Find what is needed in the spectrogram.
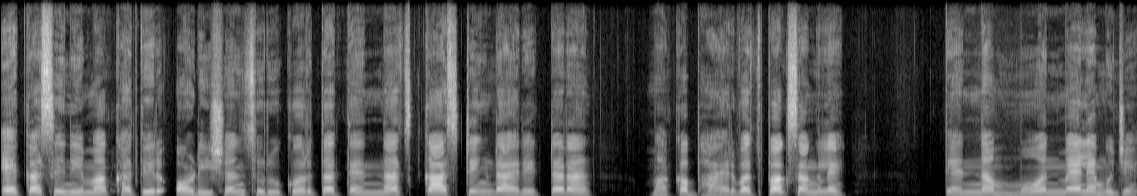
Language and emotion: Goan Konkani, sad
